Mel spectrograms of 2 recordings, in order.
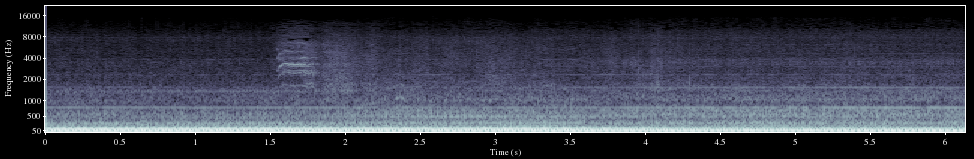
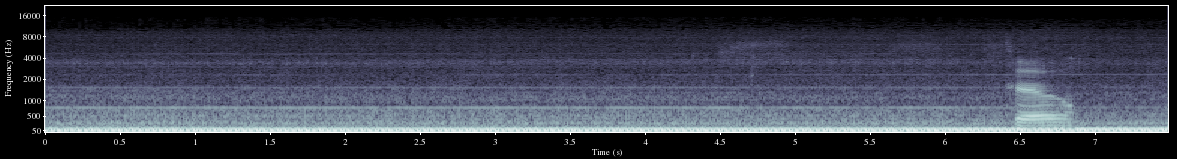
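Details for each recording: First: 2001 Chevy Impala idling during fuel sending unit replacement, fuel line opened with a full tank: deep, slightly uneven idle with a faint loping stumble from air in the fuel line. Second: 2001 Chevy Impala during fuel sending unit replacement, full tank: engine still running after earlier rough idle from air in the fuel line; low, even rumble with no stumbles or misses. Normal idle.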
